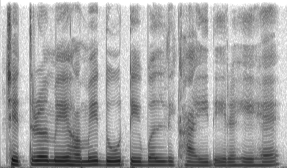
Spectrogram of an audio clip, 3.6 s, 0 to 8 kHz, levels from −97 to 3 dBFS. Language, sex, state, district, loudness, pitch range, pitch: Hindi, female, Assam, Kamrup Metropolitan, -15 LUFS, 155-175 Hz, 165 Hz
